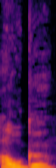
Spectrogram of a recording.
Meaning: 1. eye 2. germ, bud; eye (potato) 3. dot, pip, spot 4. drop or globule of grease or fat
- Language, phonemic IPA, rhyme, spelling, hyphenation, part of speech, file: German, /ˈaʊ̯ɡə/, -aʊ̯ɡə, Auge, Au‧ge, noun, De-Auge.ogg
